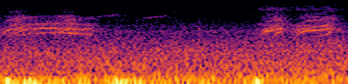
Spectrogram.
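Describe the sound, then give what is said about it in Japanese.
Faint bird calls chirp in two short bursts, one at the start and one near the end, over a low rumble of outdoor background noise. “今の私の「いいね」は聞こえるでしょうかこの鳥の鳴き声です”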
